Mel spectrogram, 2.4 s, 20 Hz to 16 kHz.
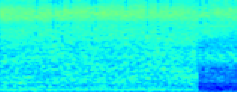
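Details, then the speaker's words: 2015 Toyota Tundra after fan clutch replacement, idling down; steady even idle, fan air rush fading, no squeaks or chirps; earlier chirps gone, truck runs nicely. "well, we are partially idled down and we have no squeaks, no chirps, just a nice running truck."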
